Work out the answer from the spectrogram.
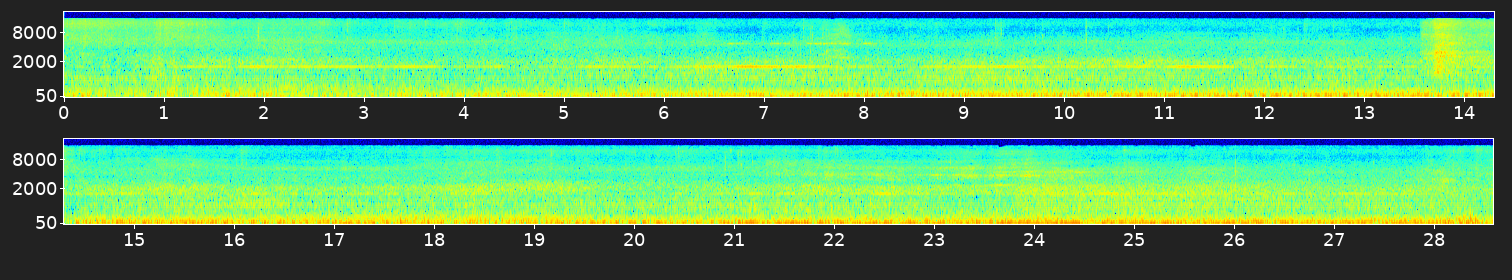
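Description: Union Pacific train rolling across a steel truss railroad bridge: a steady low rumble that grows gradually louder, with a thin high whine held over it. A single sharp click about halfway through.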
